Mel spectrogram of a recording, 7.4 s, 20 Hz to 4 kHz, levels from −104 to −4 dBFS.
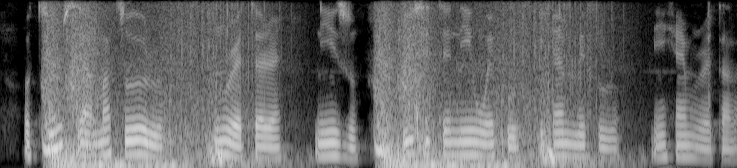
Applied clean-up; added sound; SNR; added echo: none; Crackle; 2 dB; none.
